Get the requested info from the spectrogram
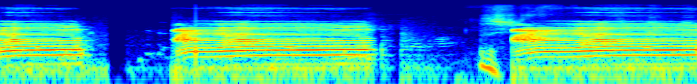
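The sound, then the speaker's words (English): A giraffe gives three loud, drawn-out, harmonic calls, a bit like moos or bleats, each lasting about a second with short silent gaps, clear. “Would you believe that's actually... A giraffe.”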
